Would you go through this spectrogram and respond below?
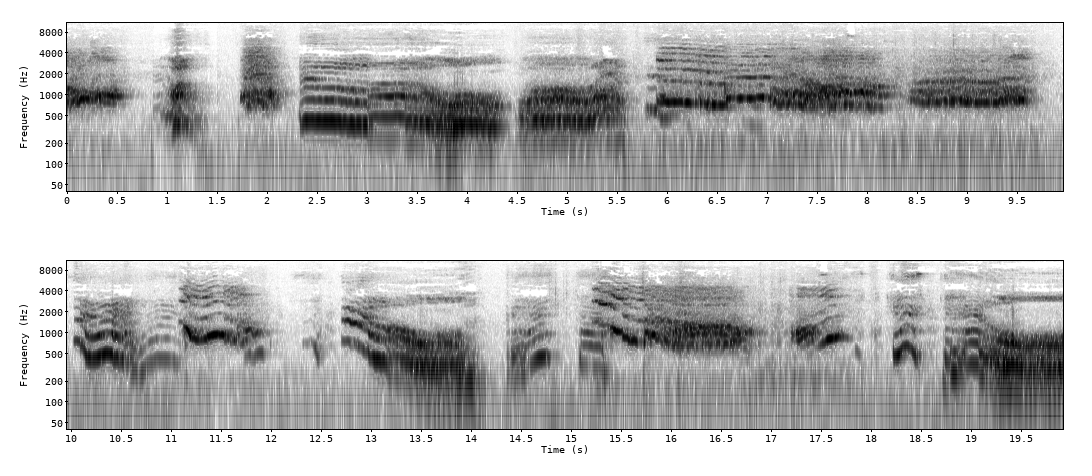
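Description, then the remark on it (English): A large Alaskan Malamute dog howls, yowls and whines in long, wavering bursts, trading back and forth with the high, chattering voice of a talking toy hamster, both loud throughout. “It's the Malamute and the hamster toy.”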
